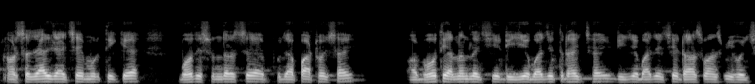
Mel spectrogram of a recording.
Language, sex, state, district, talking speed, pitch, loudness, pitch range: Maithili, male, Bihar, Samastipur, 245 wpm, 125 Hz, -18 LUFS, 120-130 Hz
